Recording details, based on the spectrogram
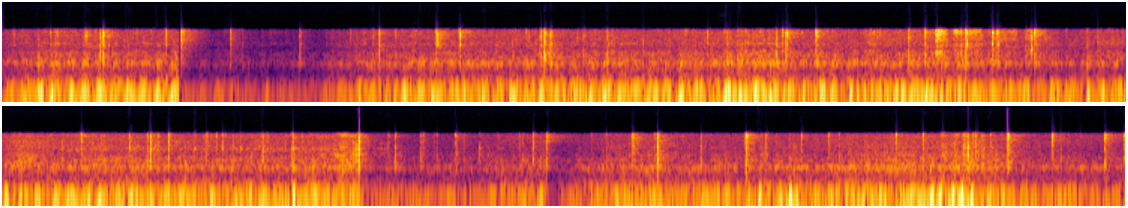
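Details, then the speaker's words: Homemade barrel woodstove with modified air intake, door opened slightly; deep uneven roaring rumble with crackles and pops as the fire is starved of air and pulling for more; air-starved fire rumble. "the rally me is not suck enough air now I get more air that's what that rally is it's trying to find air"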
